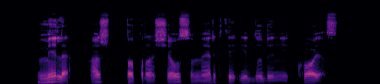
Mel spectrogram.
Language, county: Lithuanian, Vilnius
